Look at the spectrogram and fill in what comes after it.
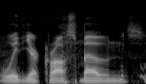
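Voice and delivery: put-on Australian accent slipping in unplanned. Ending a mock pirate promo line, slipping into an accidental australian accent. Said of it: "I don't know why I got Australian there".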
